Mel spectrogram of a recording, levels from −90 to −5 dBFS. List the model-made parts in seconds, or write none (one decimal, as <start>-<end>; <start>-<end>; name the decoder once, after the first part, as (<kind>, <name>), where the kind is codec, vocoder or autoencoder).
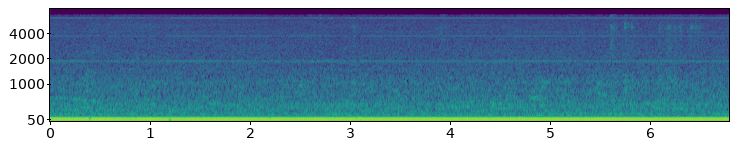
0.4-1.2 (codec, DAC); 2.2-3.1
